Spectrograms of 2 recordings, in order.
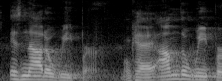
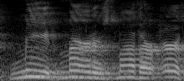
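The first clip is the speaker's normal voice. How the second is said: mock angry vegan chant, high; imitating a preachy vegan in his face; hammed-up activist shouting a slogan; 9 semitones higher than usual. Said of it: "This one guy's in my face".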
